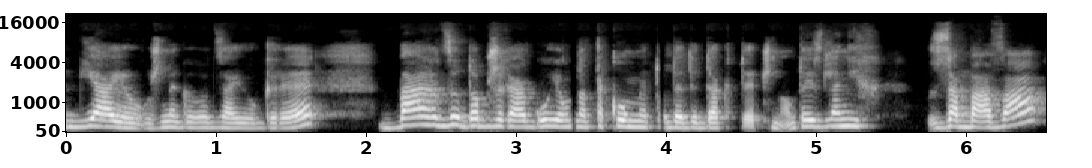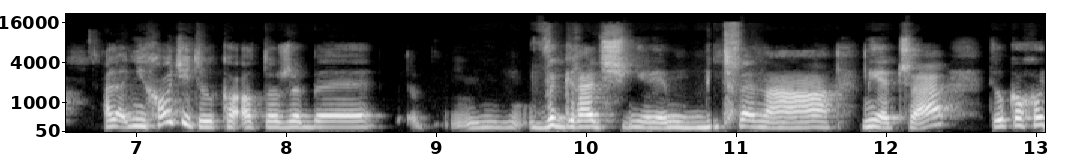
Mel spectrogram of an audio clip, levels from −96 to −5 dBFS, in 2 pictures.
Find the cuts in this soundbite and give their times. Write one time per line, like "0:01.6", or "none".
none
